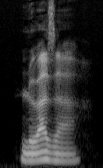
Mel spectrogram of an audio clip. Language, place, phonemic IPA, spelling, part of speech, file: French, Paris, /a.zaʁ/, hasard, noun, Fr-hasard.ogg
- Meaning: 1. (random) chance 2. a coincidence 3. hazard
